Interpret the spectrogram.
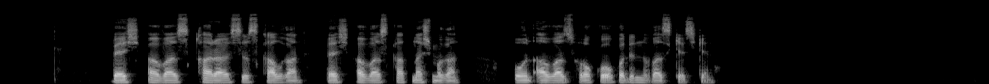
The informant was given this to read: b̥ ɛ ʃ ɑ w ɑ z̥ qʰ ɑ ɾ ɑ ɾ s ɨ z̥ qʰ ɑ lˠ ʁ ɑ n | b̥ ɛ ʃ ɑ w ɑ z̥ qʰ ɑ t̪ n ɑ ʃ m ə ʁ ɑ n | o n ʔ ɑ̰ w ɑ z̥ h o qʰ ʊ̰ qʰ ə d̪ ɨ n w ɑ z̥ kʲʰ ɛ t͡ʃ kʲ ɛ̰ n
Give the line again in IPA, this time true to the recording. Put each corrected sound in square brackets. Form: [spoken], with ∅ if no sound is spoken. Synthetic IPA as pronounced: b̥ ɛ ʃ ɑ w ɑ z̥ qʰ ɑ ɾ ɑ ɾ s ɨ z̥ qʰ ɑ lˠ ʁ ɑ n | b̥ ɛ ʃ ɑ w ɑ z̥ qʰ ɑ t̪ n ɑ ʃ m ə ʁ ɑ n | o n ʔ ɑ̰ w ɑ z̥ h o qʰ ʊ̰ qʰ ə d̪ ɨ n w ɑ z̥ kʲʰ ɛ t͡ʃ kʲ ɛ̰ n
